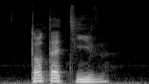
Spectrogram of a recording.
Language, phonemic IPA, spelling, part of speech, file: French, /tɑ̃.ta.tiv/, tentative, noun, Fr-tentative.ogg
- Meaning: attempt, try, effort (particularly of something difficult or risky): 1. general senses 2. an attempted infraction of law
